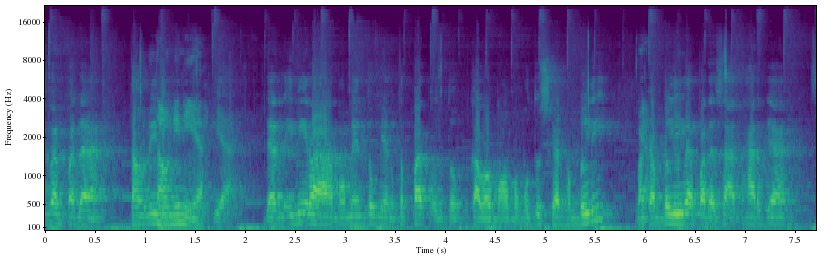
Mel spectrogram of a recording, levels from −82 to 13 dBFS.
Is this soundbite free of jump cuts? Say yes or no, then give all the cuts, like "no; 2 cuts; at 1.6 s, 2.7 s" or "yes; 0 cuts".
yes; 0 cuts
